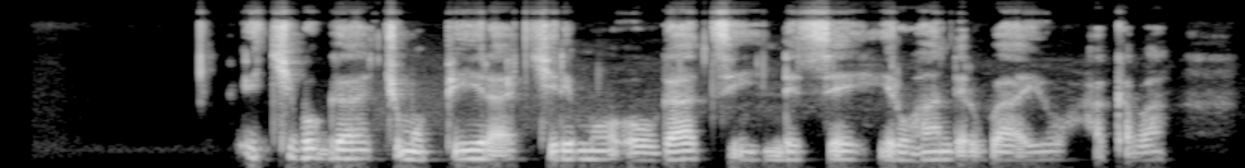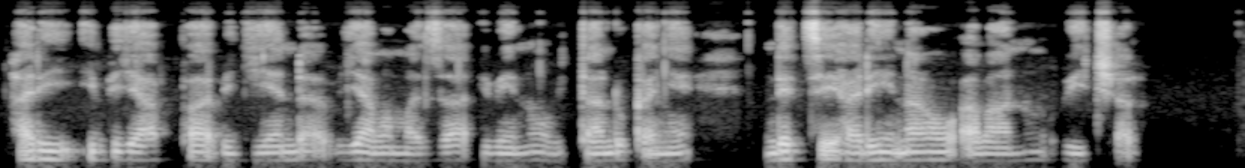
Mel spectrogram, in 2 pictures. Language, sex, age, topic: Kinyarwanda, male, 25-35, government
